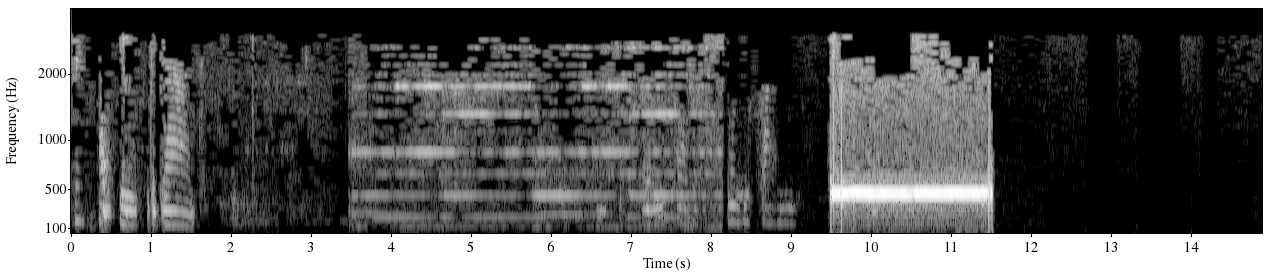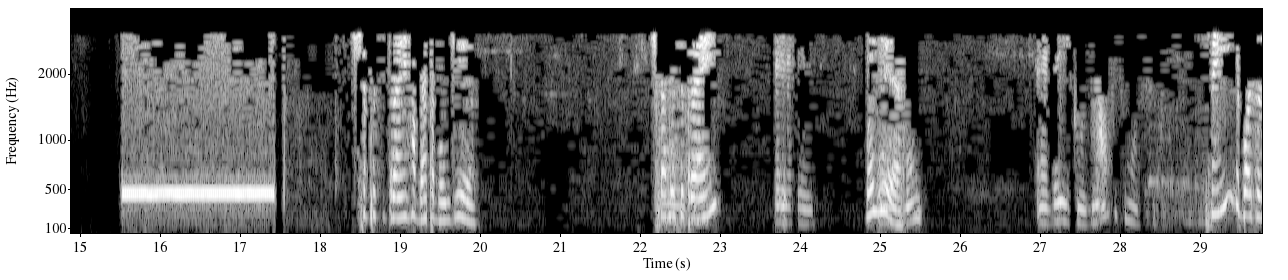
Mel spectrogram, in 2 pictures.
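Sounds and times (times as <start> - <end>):
speech: 0.6 - 1.7, 18.9 - 20.1, 22.2 - 23.0, 23.7 - 25.6, 27.0 - 29.7
telephone ringback tone while a call is transferred: 9.5 - 11.6, 15.5 - 17.5.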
